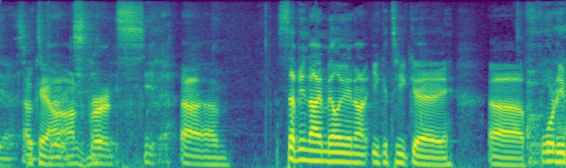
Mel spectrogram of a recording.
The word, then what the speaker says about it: Wirtz: Isak, 116 million on Wirtz. Yep. You're the German. Because in Germany, the W is pronounced as a V. Yeah, so okay, on Wirtz.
